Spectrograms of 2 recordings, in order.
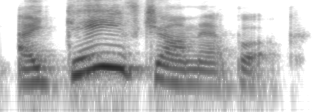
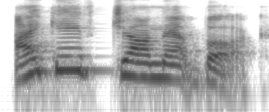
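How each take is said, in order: First: The stress falls on the word gave. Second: The stress falls on the word I. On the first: It was a gift, not lent or sold. "I gifted it to him" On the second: I was the one who gave it, nobody else. "just the first one"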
